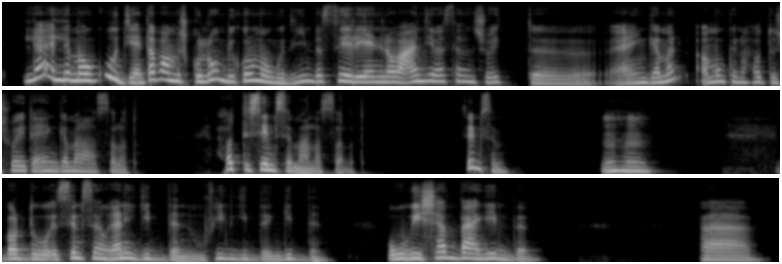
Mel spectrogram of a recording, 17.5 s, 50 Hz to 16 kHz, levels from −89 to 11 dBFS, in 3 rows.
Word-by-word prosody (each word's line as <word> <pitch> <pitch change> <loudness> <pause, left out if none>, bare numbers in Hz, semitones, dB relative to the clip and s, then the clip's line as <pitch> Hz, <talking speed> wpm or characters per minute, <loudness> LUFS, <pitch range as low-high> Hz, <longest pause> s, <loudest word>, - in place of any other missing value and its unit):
لأ، 285 +10 +2
اللي 320 0 +5
موجود، 295 - +5
يعني 195 -1 +2
طبعًا 335 +1 +4
مش 280 -4 +3
كلهم 290 +6 +2
بيكونوا 285 +3 +2
موجودين 215 +5 0
بس 255 +2 -4
يعني 235 -3 +4
لو 230 0 +2
عندي 260 +6 +3
مثلًا 260 -1 -3
شوية 220 -1 -7 0.8
عين 185 +5 -2
جَمل 215 +8 0 0.2
أو - - -4
ممكن 240 -1 -2
أحُط 215 0 -7
شوية 205 0 -4
عين 195 0 -3
جَمل 190 0 -4
على 170 - -7
السلطة. 160 -2 -13 0.6
أحُط 275 -2 -2
سمسم 205 -7 +3
على 140 +1 -6
السلطة. 150 0 -15 0.7
سمسم، 255 - -3 0.7
اهم. 195 -1 +2 0.9
برضه 195 -2 +1
السمسم 215 +4 0
غني 210 +3 +4
جدًا، 180 -5 -3
مفيد 155 +8 -4
جدًا، 165 -4 -6
جدًا، 155 -4 -6 0.5
وبيشبع 215 +3 +4
جدًا. 185 -4 -2 1.2
ف 165 -2 -3
205 Hz, 140 wpm, -23 LUFS, 180-245 Hz, 1.2 s, اللي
